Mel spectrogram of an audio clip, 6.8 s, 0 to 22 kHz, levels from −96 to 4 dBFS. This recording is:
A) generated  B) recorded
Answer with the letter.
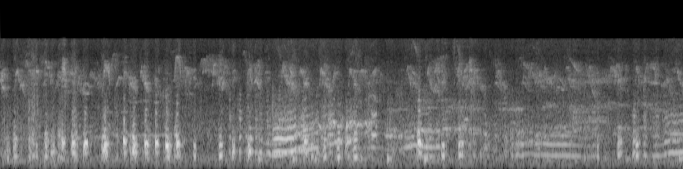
B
